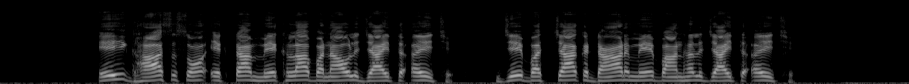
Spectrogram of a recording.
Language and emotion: Maithili, neutral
